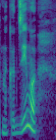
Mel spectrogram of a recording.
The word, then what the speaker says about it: Накадзима: Да, и я в курсе, что в русскоязычной традиции транскрипции японского языка фамилия этой писательницы звучит как Накадзима, но мне удобнее произносить ее на японский манер.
